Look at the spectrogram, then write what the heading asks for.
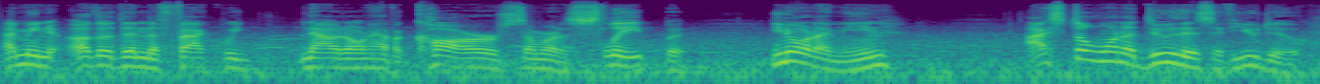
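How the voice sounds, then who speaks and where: An actor playing an earnest, stubborn young aspiring wrestler in a video game, with a boyish, pleading manner. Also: male voice, on the high side, lively intonation, fast, slight background noise, natural voice. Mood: earnest, apologetic. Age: young adult.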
